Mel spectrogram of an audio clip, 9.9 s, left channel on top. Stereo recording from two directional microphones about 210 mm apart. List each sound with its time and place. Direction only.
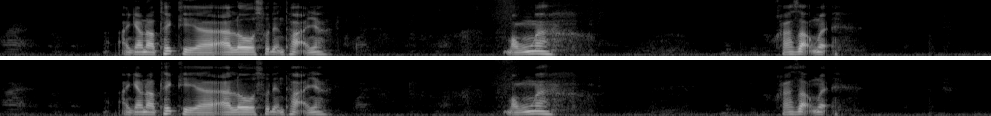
1.1 s speech: 5° left (ahead or behind)
5.1 s speech: 10° left (ahead or behind)
7.7 s speech: 15° left (ahead or behind)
